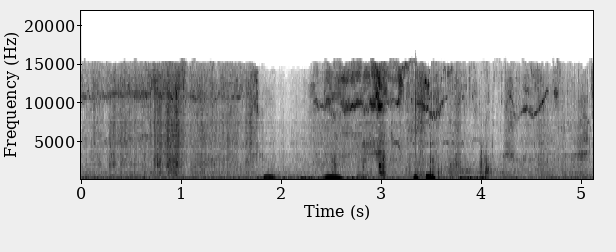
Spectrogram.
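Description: Monkeys scuffle and tussle in dry dirt.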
